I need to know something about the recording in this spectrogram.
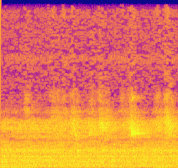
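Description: Marker pen writing on a whiteboard: soft scratching strokes over a steady background hiss, with a brief high squeak near the end.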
